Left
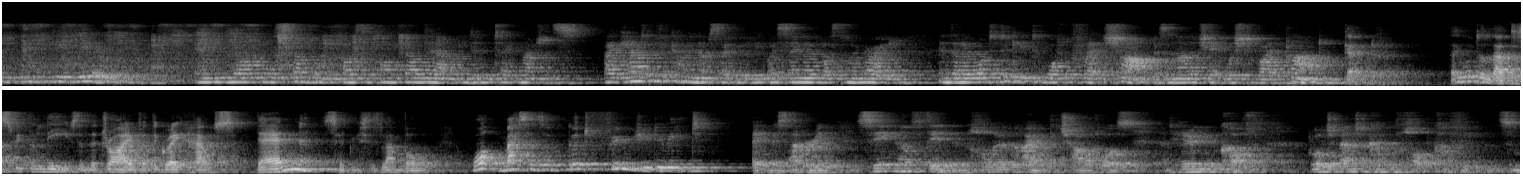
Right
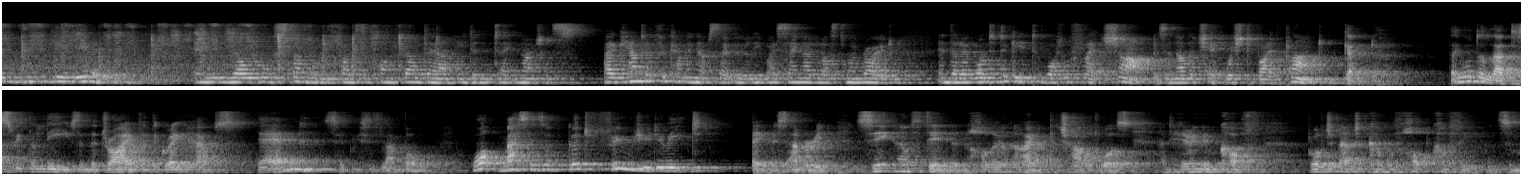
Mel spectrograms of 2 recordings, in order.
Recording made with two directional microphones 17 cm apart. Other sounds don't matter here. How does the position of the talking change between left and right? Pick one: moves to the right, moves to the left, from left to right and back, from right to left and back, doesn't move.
from right to left and back.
